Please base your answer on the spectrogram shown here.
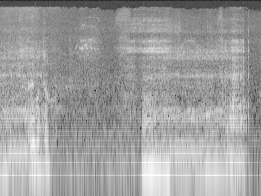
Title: snoring..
